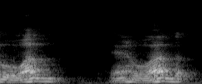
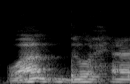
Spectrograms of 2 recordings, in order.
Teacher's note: yang kita kena bacakan waw ini diidghamkan dengan huruf dha. Dha. · apabila menyebut huruf dha itu terangkat kita lidah kita. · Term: huruf isti'la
